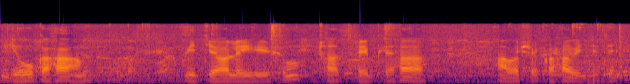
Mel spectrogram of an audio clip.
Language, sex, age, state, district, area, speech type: Sanskrit, male, 30-45, Karnataka, Bangalore Urban, urban, spontaneous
